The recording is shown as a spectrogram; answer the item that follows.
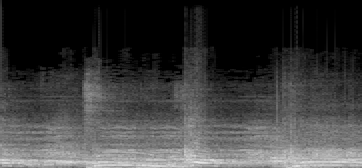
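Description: Crowd of spectators cheering and shouting over hip hop music from a DJ.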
